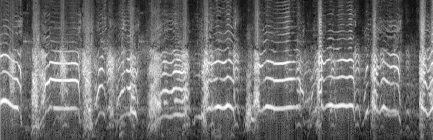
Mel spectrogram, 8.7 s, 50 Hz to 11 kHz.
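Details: Husky teams of four dogs at a sled race start in Rendlesham, January 2016, giving high, excited yelps and long wavering howl-like whines, with sharp barks breaking in every second or so and brief quiet gaps.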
